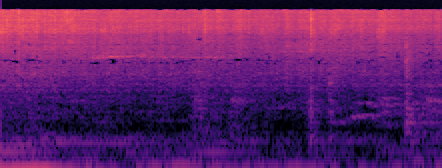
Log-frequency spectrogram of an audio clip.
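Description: Batter-coated Malabar spinach leaf frying in a little oil on a hot tawa: a sizzle that is loud at first, settles within about a second to a steady, softer hiss, with two light clicks near the end.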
